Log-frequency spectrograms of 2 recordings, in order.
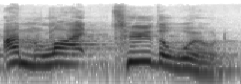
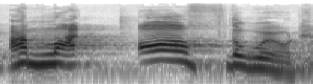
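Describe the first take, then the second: First: "to" leaned on and held, falling; stress on to. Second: "of" punched with a falling tune; "of" stressed and held. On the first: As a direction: hit the word "to" clearly. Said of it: "that's what happened if Jesus said that". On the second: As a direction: lean hard on the word "of". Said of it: "But Jesus says". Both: Shown as a demonstration.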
